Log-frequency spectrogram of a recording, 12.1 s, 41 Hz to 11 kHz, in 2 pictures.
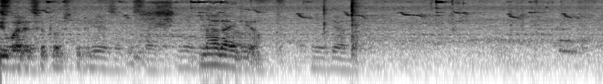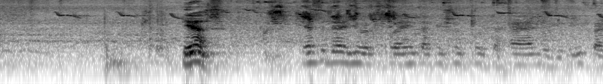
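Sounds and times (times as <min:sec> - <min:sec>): small bird chirping: 0:02.9 - 0:11.9.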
